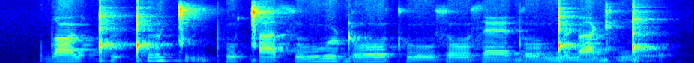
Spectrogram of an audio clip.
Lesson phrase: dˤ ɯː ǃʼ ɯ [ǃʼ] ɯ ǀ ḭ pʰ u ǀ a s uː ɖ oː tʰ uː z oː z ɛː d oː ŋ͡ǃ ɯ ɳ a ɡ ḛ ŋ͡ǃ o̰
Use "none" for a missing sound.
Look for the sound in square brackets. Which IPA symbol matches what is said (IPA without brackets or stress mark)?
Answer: ǃʰ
